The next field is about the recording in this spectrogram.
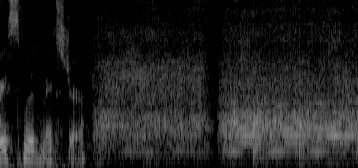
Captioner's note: blender whirring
